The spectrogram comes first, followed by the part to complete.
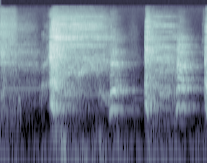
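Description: A person coughing: a harsh cough about half a second in, then a second, shorter one near the end.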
